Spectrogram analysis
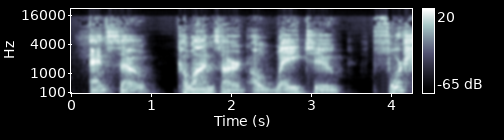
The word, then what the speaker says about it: koans: And I think of something called koans. Is that the right pronunciation of it?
